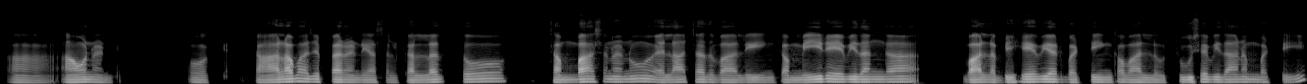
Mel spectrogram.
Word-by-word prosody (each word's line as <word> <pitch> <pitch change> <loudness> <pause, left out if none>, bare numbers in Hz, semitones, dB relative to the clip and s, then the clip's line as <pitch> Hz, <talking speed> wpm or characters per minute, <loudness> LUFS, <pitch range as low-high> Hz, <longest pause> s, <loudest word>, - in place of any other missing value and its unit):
ఆ! - - -4 0.5
అవునండి. 110 -3 0 0.8
ఓకే. 100 -2 -10 0.3
చాలా 110 +5 +4
బా 140 - +2
జెప్పారండి. 110 -4 0
అసలు 105 0 -12
కళ్ళతో 110 +3 -1 0.8
సంభాషణను 125 +4 +2 0.2
ఎలా 110 +2 0
చదవాలి, 110 -2 -1
ఇంక 105 -1 -10 0.2
మీరే 125 +4 +4
విధంగా 120 0 +2 0.7
వాళ్ళ 110 0 +5 0.2
బిహేవియర్ 120 +2 +3
బట్టి, 110 +1 -2
ఇంక 105 -1 -5
వాళ్ళు 105 0 -1 0.2
చూసే 110 +2 +1
విధానం 115 +1 -1
బట్టీ, 110 0 -8
110 Hz, 100 wpm, -27 LUFS, 105-120 Hz, 0.8 s, వాళ్ళ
